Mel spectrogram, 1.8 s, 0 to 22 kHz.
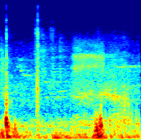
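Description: A hand knocks twice on the thin sheet-metal outer body panels mounted on top of a 2023-24 Maruti Swift VXI, giving two short, dull knocks with little ring. The panels sound very light and thin, unlike the heavier lower body structure.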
